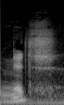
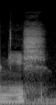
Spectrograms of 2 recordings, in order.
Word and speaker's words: niche: up a very particular niche or niche depending on how you want to pronounce that um a photography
